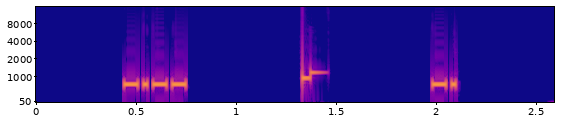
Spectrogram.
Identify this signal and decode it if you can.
Morse code, heard as a keyed tone, about 50 wpm, 690 Hz. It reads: Y N
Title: Single Letter-Number Alt - Rapid-Fire 50wpm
